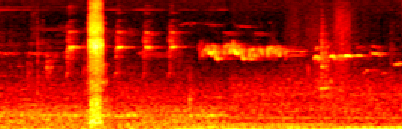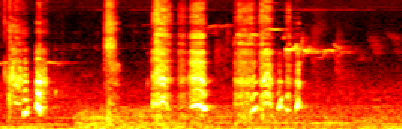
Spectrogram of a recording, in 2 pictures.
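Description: A middle-aged woman speaks briefly.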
